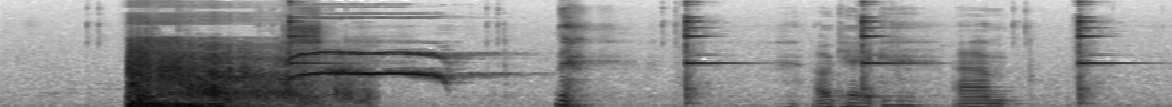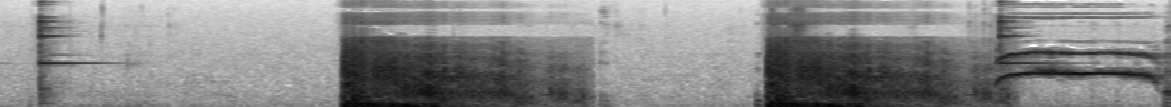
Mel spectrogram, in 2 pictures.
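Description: A computer game plays a loud, harsh game-over sound.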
